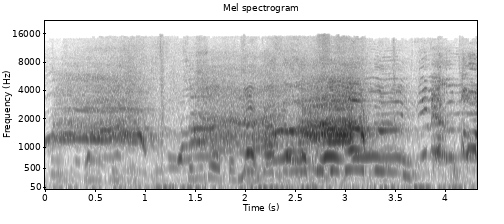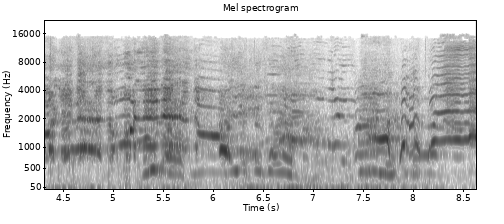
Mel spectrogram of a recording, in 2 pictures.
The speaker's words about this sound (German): Die Frauen schauen auf die Uhr. Da ertönt ein Schrei.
